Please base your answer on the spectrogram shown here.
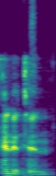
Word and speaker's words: Enitan: I'll try and pronounce it. It's Enitan.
